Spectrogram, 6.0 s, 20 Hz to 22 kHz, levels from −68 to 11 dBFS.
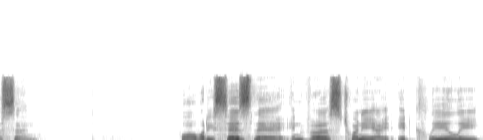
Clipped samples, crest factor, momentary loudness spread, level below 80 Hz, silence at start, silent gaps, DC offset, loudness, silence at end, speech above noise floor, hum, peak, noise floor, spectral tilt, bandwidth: under 0.1%; 20 dB; 17 LU; -62 dBFS; 0 s; none; under 0.1%; -22 LUFS; 0.1 s; 46 dB; none; -4 dBFS; -69 dBFS; -3 dB/octave; 11 kHz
